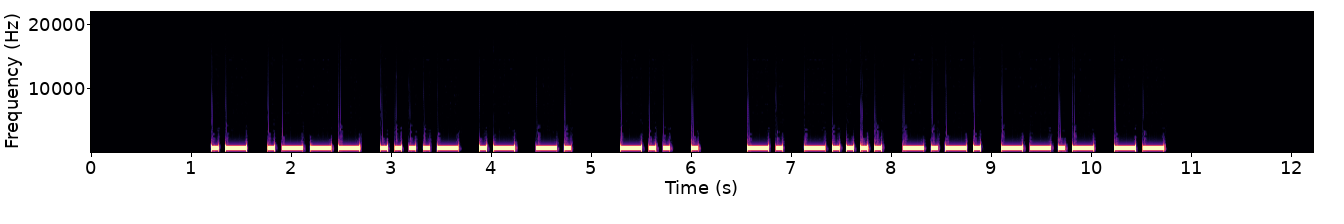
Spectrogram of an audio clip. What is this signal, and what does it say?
Morse code, heard as a keyed tone, about 17 wpm, 700 Hz. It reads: AJ4AN DE N6CQM
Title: USA Callsign DE Callsign - 5 Characters - 17wpm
